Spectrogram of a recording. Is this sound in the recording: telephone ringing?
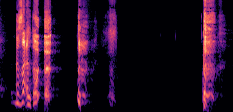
no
